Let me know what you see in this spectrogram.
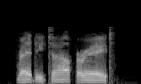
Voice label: "ready-to-operate", English; adjectives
